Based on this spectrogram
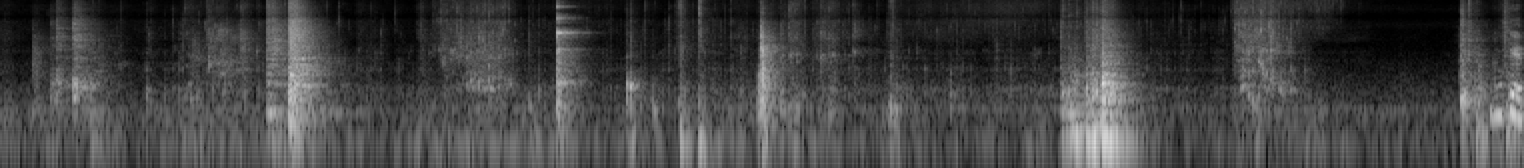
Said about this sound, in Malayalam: കുറച്ച് ചൂടുവെള്ളം ഒഴിക്കാം,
